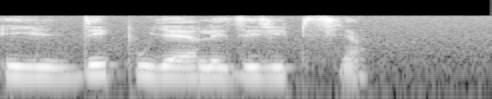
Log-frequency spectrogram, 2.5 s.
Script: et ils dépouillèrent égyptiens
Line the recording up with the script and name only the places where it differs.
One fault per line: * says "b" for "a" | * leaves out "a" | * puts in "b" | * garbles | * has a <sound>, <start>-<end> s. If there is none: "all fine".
* puts in "les"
